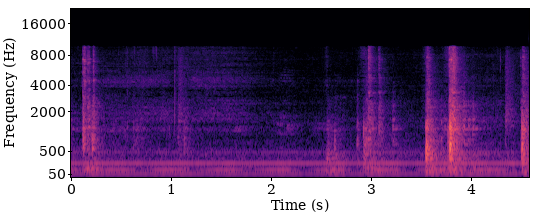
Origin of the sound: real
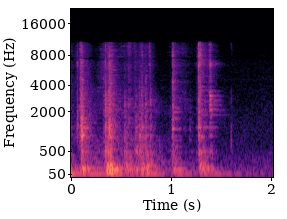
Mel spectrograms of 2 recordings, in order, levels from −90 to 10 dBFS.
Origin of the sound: real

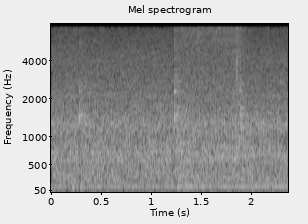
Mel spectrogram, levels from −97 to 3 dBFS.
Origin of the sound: real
